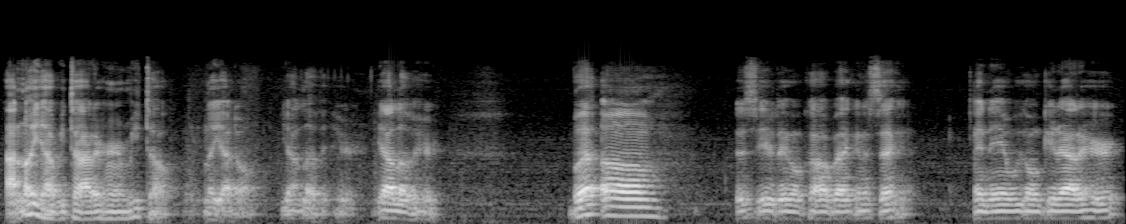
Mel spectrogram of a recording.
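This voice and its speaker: A man with a deep voice and an American accent hosts a live call-in show. He speaks loosely and colloquially, circling back over his phrases as he thinks aloud. The room around him adds a clear echo. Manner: colloquial, slangy, repeats himself while thinking aloud. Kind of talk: casual, off-the-cuff live talk. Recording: roomy, echoing room sound.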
